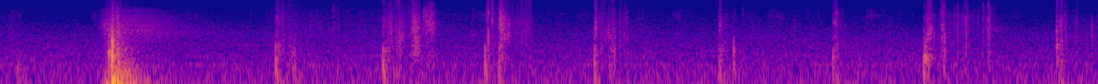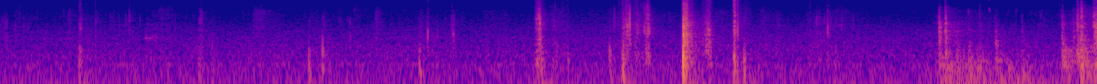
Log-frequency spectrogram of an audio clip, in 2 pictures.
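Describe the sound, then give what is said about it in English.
Footsteps tap along at a steady, unhurried pace and are fairly quiet. They come after a heavier thump near the start as a man opens the door of a house on arriving. No one speaks. “Just as he opened the door, he yelled, "Mom?”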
